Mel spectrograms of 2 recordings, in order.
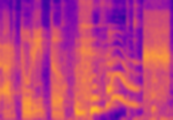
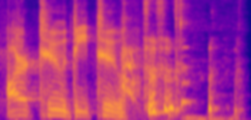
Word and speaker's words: R2D2: the Lord to me he always kept pronouncing it arito I was like okay so I guess his name his name arito until I realized like no it's R2D2 that's that's endearing and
